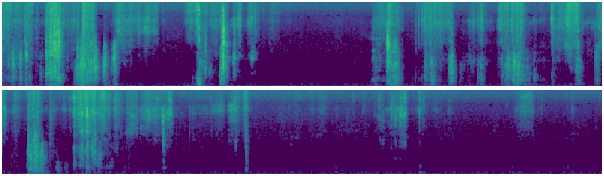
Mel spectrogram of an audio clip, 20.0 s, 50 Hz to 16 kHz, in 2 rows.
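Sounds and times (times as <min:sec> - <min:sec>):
paper rustling: 0:00.0 - 0:04.4, 0:06.2 - 0:14.2, 0:16.2 - 0:17.1.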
